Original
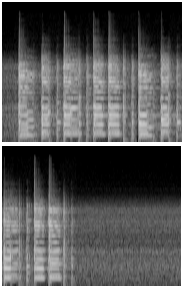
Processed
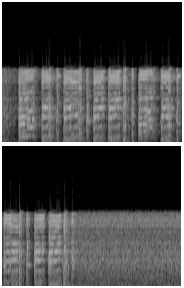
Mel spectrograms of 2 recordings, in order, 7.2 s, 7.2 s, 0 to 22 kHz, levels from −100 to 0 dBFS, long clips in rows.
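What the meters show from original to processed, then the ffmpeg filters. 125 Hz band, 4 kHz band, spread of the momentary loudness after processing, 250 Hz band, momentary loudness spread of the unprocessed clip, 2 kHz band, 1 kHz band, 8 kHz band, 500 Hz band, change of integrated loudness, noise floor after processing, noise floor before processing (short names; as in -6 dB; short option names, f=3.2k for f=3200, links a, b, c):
-8.5 dB, -10.0 dB, 11 LU, -20.5 dB, 8 LU, -6.0 dB, -9.0 dB, under -30 dB, -15.0 dB, -9.5 dB, -54 dBFS, -51 dBFS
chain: -af "bandreject=f=1.1k:w=20,acontrast=87,lowpass=f=2.6k:t=q:w=0.5098,lowpass=f=2.6k:t=q:w=0.6013,lowpass=f=2.6k:t=q:w=0.9,lowpass=f=2.6k:t=q:w=2.563,afreqshift=-3100,areverse,acompressor=threshold=-31dB:ratio=6,areverse"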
